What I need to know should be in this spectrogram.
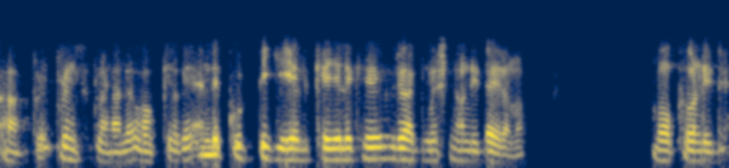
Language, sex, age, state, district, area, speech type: Malayalam, male, 18-30, Kerala, Kasaragod, rural, conversation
